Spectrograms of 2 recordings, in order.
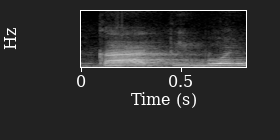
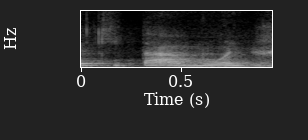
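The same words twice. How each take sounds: First: "katibun" as KAA-ti-bun; first syllable of "katibun" carries the beat; stress on first syllable. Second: "kitabun" as ki-TAA-bun; stress on second syllable. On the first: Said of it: "tekanannya terdapat pada huruf kafnya". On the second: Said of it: "tekanan pada huruf taknya". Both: Shown as a demonstration.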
